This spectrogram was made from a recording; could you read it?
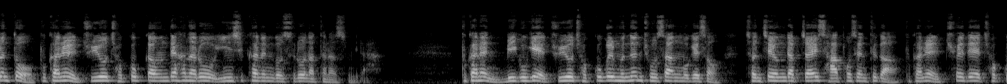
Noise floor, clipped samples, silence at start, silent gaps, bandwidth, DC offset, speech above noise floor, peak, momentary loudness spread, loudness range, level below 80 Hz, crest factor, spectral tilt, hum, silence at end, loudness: -60 dBFS; under 0.1%; 0 s; none; 11.5 kHz; under 0.1%; 35 dB; -6 dBFS; 7 LU; 4 LU; -60 dBFS; 18 dB; -5 dB/octave; none; 0.05 s; -24 LUFS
